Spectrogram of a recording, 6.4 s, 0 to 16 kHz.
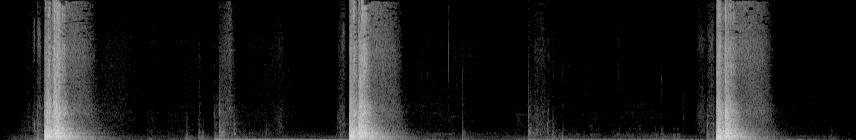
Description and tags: Box On Metal 1
A cardboard box hitting a piece of metal and sliding on it.
box, hits, metal, cardboard, impact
